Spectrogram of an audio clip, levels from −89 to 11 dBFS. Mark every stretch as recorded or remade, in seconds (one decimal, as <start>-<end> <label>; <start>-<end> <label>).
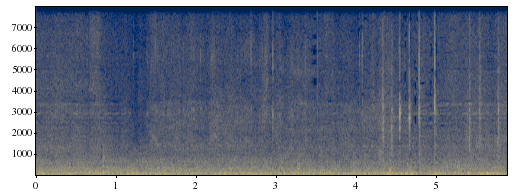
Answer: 0.0-1.1 remade; 1.1-3.5 recorded; 3.5-3.9 remade; 3.9-4.7 recorded; 4.7-5.9 remade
